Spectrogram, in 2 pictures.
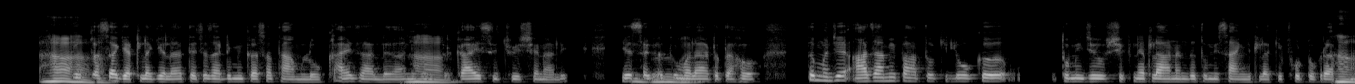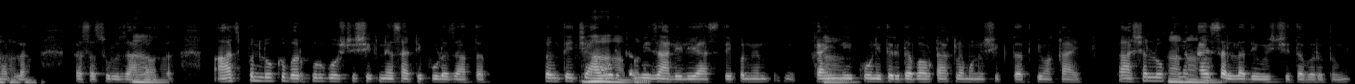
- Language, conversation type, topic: Marathi, podcast, तुम्हाला शिकण्याचा आनंद कधी आणि कसा सुरू झाला?
- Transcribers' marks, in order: tapping; other background noise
